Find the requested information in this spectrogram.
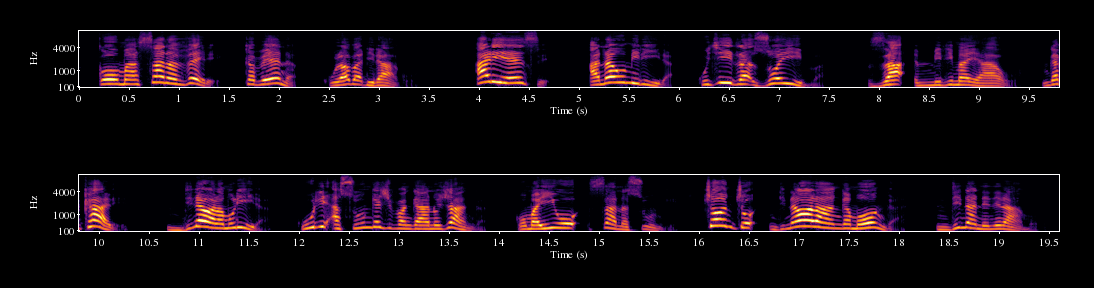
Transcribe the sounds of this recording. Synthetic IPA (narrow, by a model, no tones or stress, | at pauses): kɔmasanaɱvɛɾɛ̰ | kapɛna̰ | kulaɓaɗiɾa̰ːkɔ̥ | alijɛnsɛ̰ | anaumiɾiɾa̰ | kut͡ʃitazɔjipa̰ | zam̩mitimajaːwɔ̰ | ŋɡakʰalɛ̰ | ndinawalamuliɾa̰ | kutiʔasuŋɡɛt͡ʃipaŋɡanɔt͡ʃaŋɡa̰ | kɔmaiwɔsanasuːŋɡɛ | t͡ʃɔnt͡ʃɔndinawalaŋɡamɔŋɡa̰ | ndinanɛnɛɾa̰ːmɔ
